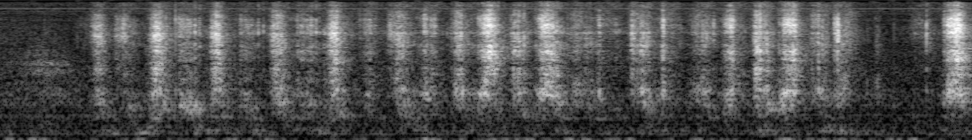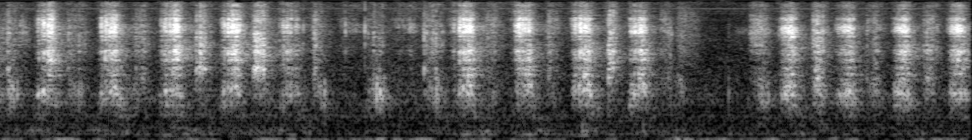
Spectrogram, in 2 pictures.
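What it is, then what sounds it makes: Wax-coated scratch art paper being scratched. A wooden stylus scratches rapid strokes into the black wax-coated page of a spiral scratch art pad, carving an ice cream cone picture. The result is a steady run of quick, dry, bright scratching strokes with a slightly uneven rhythm, a brief lull partway through, and little low-end body.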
